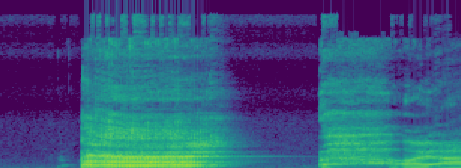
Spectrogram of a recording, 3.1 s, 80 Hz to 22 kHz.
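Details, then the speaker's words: Person drinking 1.25 liters of Coke Zero: a long, loud, voiced belch, then a second shorter rumbling one; deliberate burping. "absolutely love it when my burps sound like that because you just feel like it's the first burp after you've drank a lot of soda just pops right up"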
